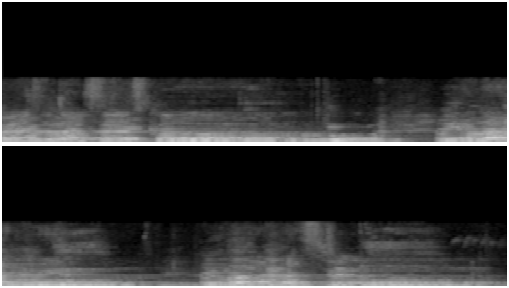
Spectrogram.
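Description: A woman and a child singing a slow song together in long held notes, with short breaks about four seconds in and again around seven seconds.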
